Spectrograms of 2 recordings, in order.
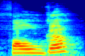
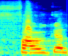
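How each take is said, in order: First: The name is said with an L sound. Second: The name is said without an L sound. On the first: The speaker calls it wrong. "not Fol- Folger. There's no L in his name" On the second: The speaker calls it right. "It's actually Foger"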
